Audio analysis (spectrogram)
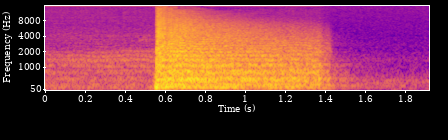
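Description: A two-metre length of detonating cord fires in a quarry blast as one sudden, loud, sharp crack. It holds as a dense roar for about a second, then cuts off abruptly, with no voices.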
